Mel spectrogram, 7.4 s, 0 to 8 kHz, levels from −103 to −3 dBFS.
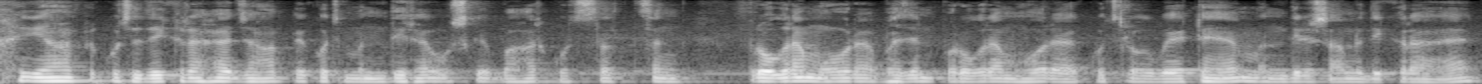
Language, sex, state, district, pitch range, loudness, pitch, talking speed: Hindi, male, Odisha, Khordha, 105-115 Hz, -19 LUFS, 110 Hz, 235 wpm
